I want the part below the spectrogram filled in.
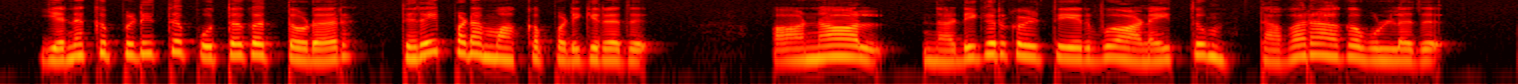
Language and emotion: Tamil, sad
